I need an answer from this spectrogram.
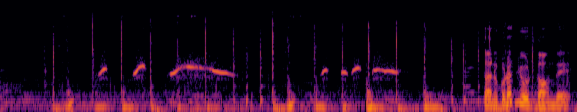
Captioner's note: Whistles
